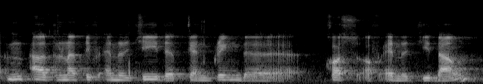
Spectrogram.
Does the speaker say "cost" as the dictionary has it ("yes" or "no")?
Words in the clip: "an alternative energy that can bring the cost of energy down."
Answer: no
